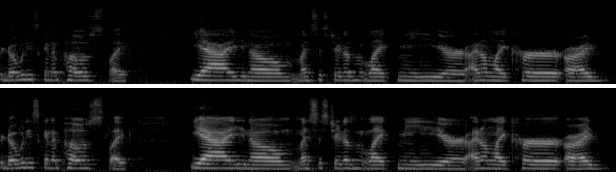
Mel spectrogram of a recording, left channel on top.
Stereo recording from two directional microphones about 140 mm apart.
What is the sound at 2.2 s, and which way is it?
Speech, 40° right (ahead or behind).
